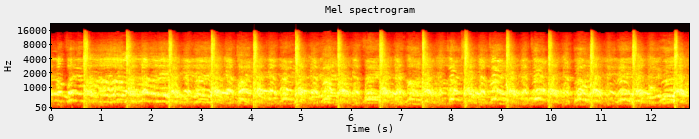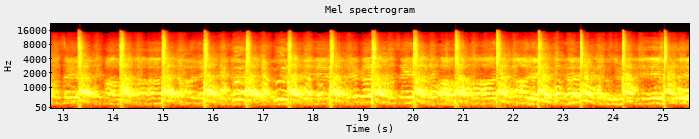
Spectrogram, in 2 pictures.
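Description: Crowd of mourners doing matam, striking their chests in unison in a steady beat of about two sharp slaps a second, while many voices chant and call out together.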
